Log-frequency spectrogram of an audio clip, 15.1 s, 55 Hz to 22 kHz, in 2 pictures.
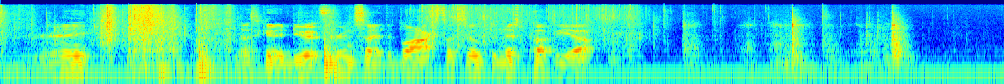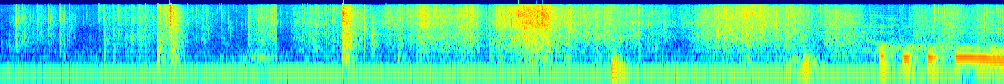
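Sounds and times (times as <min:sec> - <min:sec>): knife cutting bubble wrap: 0:00.0 - 0:01.8, 0:07.6 - 0:14.0
plastic crinkling and crackling: 0:00.0 - 0:01.9, 0:02.7 - 0:05.6, 0:07.5 - 0:15.0.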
